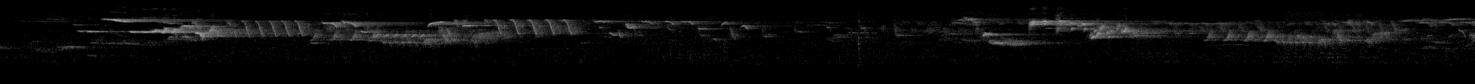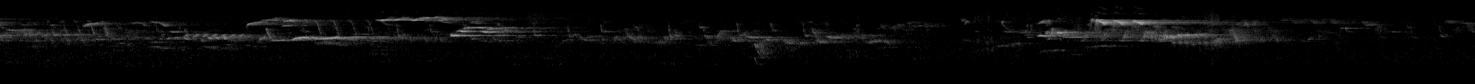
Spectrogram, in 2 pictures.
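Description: Songbird singing: four loud bursts of rapid high trills and chirps, several seconds apart, with softer chirping in between.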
